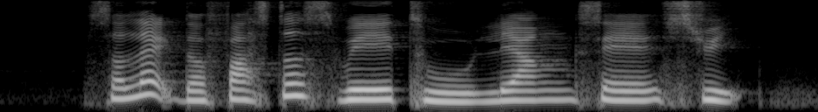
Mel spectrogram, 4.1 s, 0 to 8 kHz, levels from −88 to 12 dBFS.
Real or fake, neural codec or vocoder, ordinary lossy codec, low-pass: real; none; none; none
